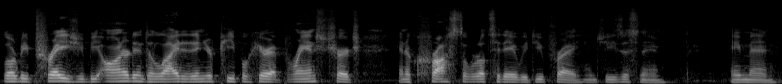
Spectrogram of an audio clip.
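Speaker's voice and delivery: low, hushed public prayer. Real, not acted. Pastor closing a prayer for his church, prayerful.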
